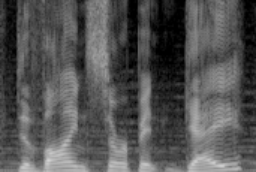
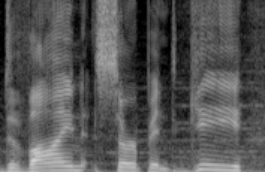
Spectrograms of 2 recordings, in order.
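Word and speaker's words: Divine Serpent Geh: 25 years of my life calling this monster divine serpent gay i am not going to be doing that in this video because it is actually pronounced divine serpent gee so i hope you guys had your laughs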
